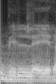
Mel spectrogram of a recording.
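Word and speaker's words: Millais: 사람입니다 존 에버렛 밀레이 요거는 찾아봤는데요 요게 애는 무음이라서 그냥 발음을 밀레이 아고 해야 됩니다 아마 그 조상이 프랑스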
